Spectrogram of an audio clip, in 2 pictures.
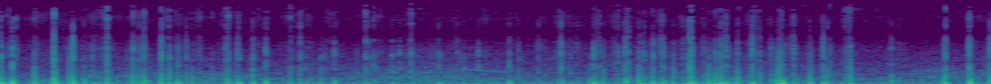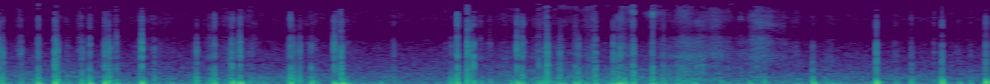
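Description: A single thin, coated paper playing card of the heart suit, held in both hands near the microphone, is scratched and tapped with fingernails. A dense, rapid stream of short, dry clicks and scratches runs throughout with little ring and a heavy, close-up low end. The crackly texture stays steady for the whole clip.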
